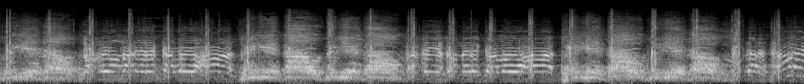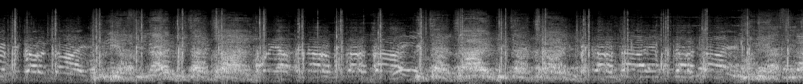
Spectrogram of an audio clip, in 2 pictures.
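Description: A crowd claps hands in a steady rhythm.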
